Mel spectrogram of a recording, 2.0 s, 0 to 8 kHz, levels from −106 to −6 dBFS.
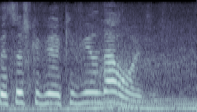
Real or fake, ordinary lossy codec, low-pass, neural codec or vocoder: real; AAC, 32 kbps; 7.2 kHz; none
